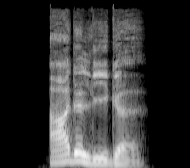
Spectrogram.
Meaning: inflection of adelig: 1. strong/mixed nominative/accusative feminine singular 2. strong nominative/accusative plural 3. weak nominative all-gender singular 4. weak accusative feminine/neuter singular
- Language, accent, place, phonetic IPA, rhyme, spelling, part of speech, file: German, Germany, Berlin, [ˈaːdəlɪɡə], -aːdəlɪɡə, adelige, adjective, De-adelige.ogg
